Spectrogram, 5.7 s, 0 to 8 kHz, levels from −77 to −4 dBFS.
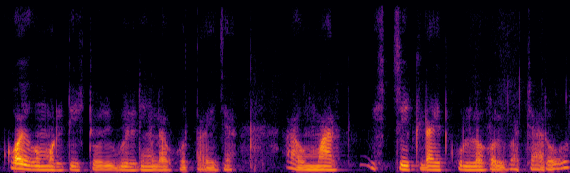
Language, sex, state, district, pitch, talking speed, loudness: Hindi, male, Uttar Pradesh, Varanasi, 155 Hz, 170 wpm, -25 LUFS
